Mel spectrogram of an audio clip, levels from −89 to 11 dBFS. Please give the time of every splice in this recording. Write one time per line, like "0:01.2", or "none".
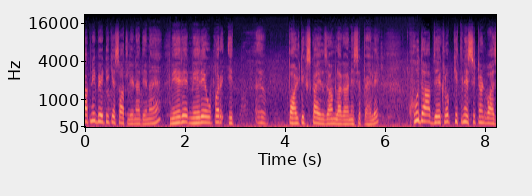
0:01.6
